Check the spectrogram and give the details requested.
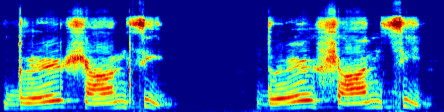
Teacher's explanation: सबसे पहले मूर्धन्य शकार है, फिर दंत्य सकार है। इन दोनों में भेद करने में बाधा होने के चांस बने रहेंगे, आपको समस्या हो सकती है, इसलिए अभी देख लीजिए ध्यान से।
